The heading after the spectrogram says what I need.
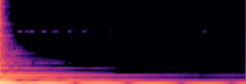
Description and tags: Looped, nylon string guitar note
acoustic, guitar, single-notes, nylon-guitar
